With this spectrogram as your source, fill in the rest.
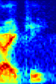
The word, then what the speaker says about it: Icke: David, either drop the E or allow me to refine myself to speak properly, because there are plenty of E finals that aren't pronounced in English. So David Icke and Laura Magdalene Eisenhower,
